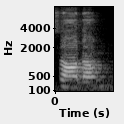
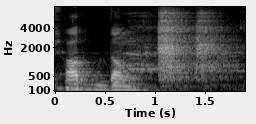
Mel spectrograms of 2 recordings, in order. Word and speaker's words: সদ্দং: কীর্তি তো উচ্চারণ করতে পারছো, হ্যাঁ ছয়ে ছয়ে আছে মানে কীর্তিস সদ, না সদং নয়, সদ্দং, সদ্দং, দয় রয়ে আছে, আচ্ছা, কীর্তিস সদ্দং।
